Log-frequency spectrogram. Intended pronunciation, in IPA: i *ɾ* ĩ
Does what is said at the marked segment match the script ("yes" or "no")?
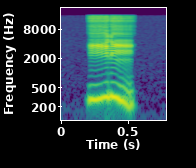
yes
